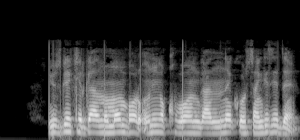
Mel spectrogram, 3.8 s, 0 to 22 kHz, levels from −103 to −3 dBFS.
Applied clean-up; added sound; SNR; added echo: none; none; none; none.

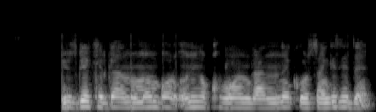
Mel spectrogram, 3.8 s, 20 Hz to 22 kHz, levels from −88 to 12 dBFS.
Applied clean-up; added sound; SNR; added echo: neural mask model DeepFilterNet 3.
